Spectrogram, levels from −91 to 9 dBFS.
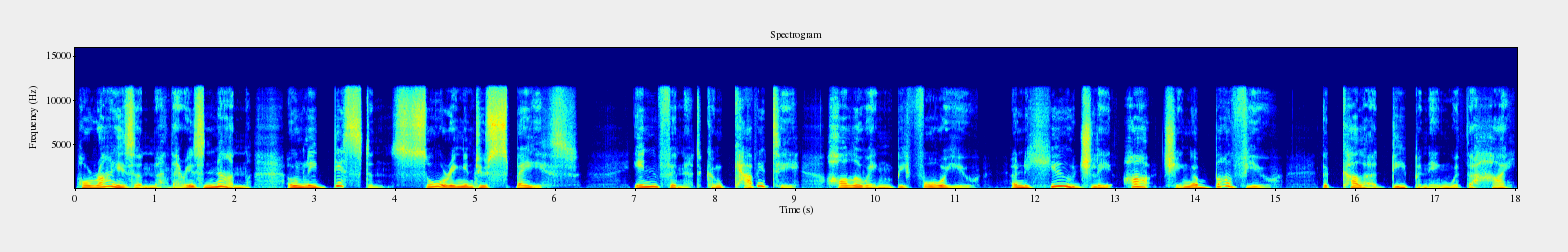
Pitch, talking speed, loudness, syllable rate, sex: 150 Hz, 75 wpm, -18 LUFS, 3.5 syllables/s, male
